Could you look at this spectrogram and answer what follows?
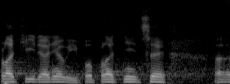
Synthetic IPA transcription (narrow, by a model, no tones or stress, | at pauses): placiːdaɲoviːpoplat̪ɲɪt͡sɪ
